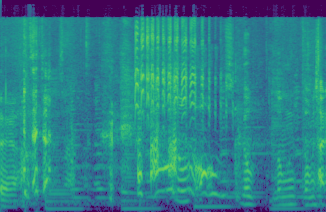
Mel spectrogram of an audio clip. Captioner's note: laughing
